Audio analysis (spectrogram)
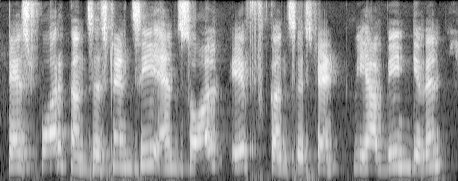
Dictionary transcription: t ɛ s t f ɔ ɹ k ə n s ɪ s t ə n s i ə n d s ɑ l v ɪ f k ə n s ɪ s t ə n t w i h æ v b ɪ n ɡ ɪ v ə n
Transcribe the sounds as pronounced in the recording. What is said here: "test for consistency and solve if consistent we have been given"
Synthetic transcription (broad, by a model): t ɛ s t f ɔ ɹ k ə n s ɪ s t ə n s i ə n d s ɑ l ɪ f k ə n s ɪ s t ə n t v i h æ v b ɪ n ɡ ɪ v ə n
